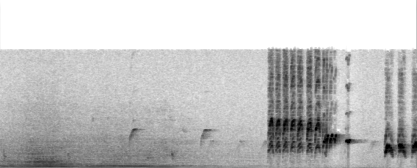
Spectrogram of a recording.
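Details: Lesser green leafbird song played as a lure for singing: faint rustling and a few thin whistles at first, then a loud, rapid string of bright chirps and a slurred whistle, followed by more chips.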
